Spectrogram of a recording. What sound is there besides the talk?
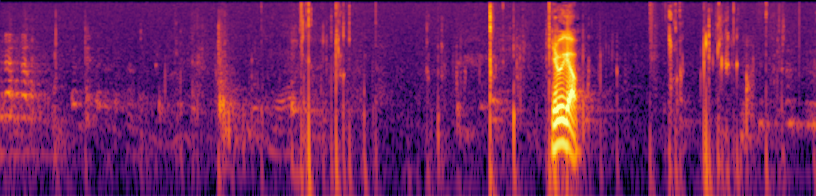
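sipping a drink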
